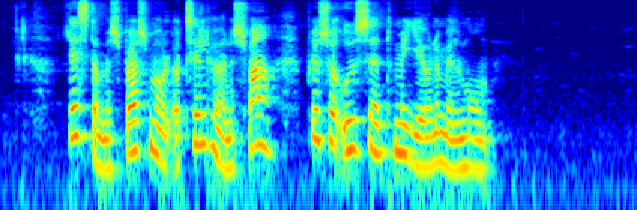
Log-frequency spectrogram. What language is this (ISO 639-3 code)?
dan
